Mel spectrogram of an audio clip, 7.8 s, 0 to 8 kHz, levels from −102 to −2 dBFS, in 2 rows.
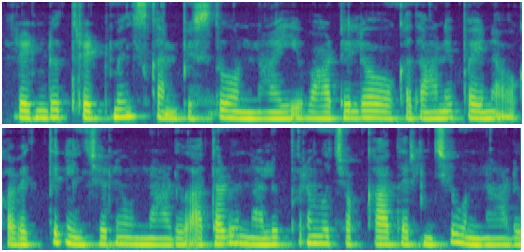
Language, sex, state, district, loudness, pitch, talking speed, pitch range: Telugu, female, Telangana, Hyderabad, -17 LUFS, 160 Hz, 130 wpm, 155-170 Hz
